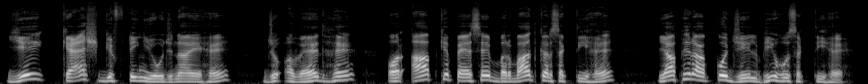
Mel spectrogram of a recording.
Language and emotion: Hindi, neutral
